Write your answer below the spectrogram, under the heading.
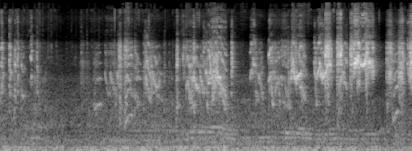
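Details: Budgie calls building from soft scattered chirps into loud, rapid, harsh squawking warbles.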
